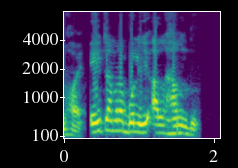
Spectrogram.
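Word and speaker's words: الحمد: এই যে এই যে এটা আমাদের বড় হালকের মাঝখান থেকে উচ্চারণ হয়। এইটা আমরা বলি আলহামদু।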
